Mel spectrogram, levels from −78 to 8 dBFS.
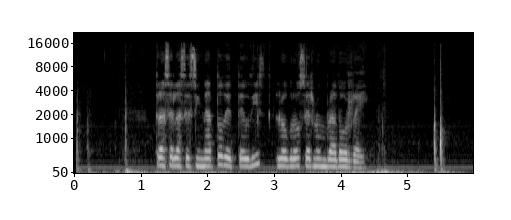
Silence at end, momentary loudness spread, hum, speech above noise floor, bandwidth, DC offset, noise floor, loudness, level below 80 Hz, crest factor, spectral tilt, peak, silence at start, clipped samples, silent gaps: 0.2 s; 17 LU; none; 22 dB; 16.5 kHz; under 0.1%; -42 dBFS; -21 LUFS; -36 dBFS; 18 dB; -5 dB/octave; -4 dBFS; 0.05 s; under 0.1%; none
